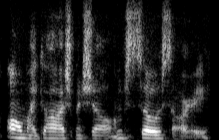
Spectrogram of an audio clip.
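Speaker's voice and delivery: ordinary delivery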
